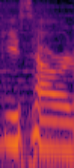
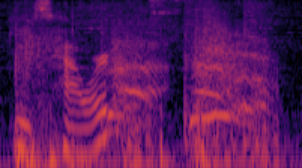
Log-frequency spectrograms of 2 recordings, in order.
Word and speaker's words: Geese Howard: at all mr howard geese howard i know your name was originally supposed to be which suddenly makes sense because the way geese is pronouncing keith so it's like oh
